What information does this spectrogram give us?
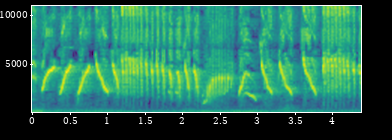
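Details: Fighter white-rumped shama with a prized 'tembakan' (shooting) song: loud, rich whistled notes sweeping up and down in rapid succession, mixed with sharp chattering phrases, over a steady low hum.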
